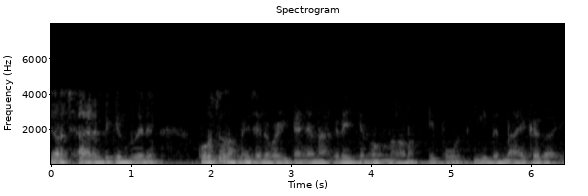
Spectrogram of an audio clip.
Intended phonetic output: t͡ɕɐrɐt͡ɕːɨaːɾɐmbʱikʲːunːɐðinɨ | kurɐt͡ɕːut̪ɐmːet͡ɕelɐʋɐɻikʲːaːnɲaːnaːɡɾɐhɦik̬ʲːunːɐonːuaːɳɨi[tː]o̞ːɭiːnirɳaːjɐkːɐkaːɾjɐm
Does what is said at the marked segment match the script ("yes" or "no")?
no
